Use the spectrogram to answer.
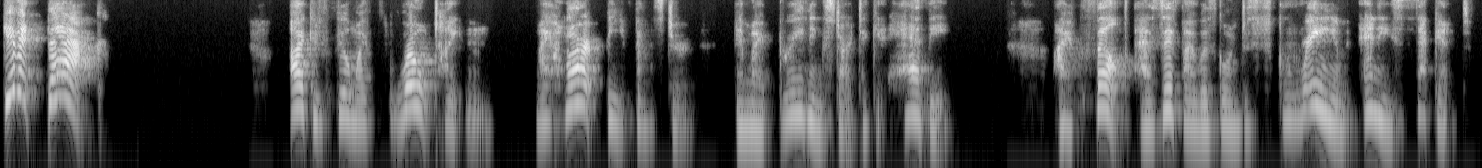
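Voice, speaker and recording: A middle-aged woman reads aloud for young children. Her delivery is slow and deliberate, and her pitch moves in lively swings. It has the expressive shape of a storybook session. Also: breathy edge. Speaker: children's author reading aloud.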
